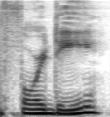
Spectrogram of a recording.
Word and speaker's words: Forde: to put these together that Adam Forde is Adam Ford. The four is a mean you say it like the one number four.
